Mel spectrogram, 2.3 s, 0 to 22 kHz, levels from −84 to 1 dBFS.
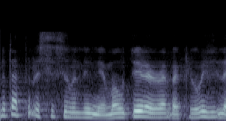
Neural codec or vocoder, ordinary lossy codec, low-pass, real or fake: codec, 16 kHz, 1 kbps, FunCodec, trained on LibriTTS, 50 frames a second; none; 7.2 kHz; fake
